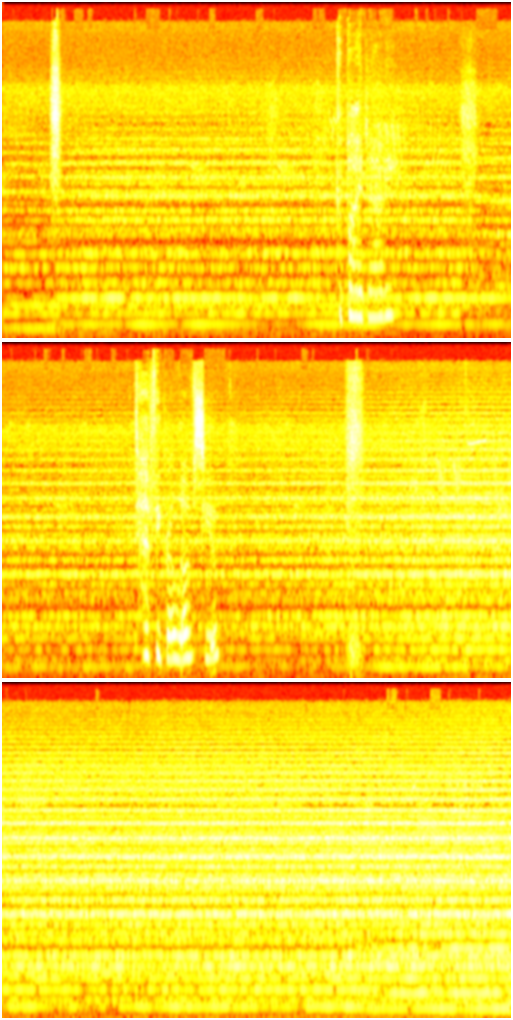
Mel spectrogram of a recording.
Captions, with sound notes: (gentle music) Goodbye daddy. Taffy girl loves you. (Taffy sniffing) (gentle music)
